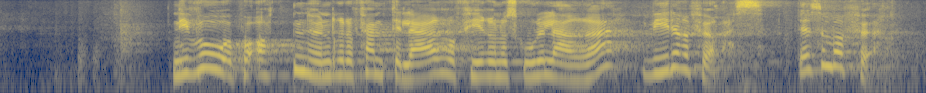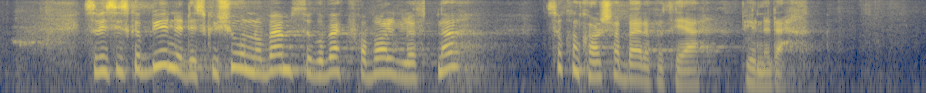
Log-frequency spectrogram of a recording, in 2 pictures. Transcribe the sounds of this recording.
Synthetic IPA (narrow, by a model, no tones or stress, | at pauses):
nɪʋoːəpʰɔʔɑt̪n̩hʉnd̪ʁəd̪ɔfɛmt̪ɪlæːʁəɾəɔfiːʁəhʉnd̪əskuːləlæːʁəʁəʋiːd̪əʁəføːʁə̰s | d̪̥ɛsɔmʋɑfø̰ːʁ | sɔʋɪsʋɪskɑlbjʏnːəd̪ɪskʉʂuːnn̩ɔmʋɛmsɔmɡoːɾʋɛkːfʁɑʋɑlɡlœft̪n̩ə | sɔkʰɑnkʰɑnʃəɑːbæɪd̪əpʰɔt̪ʰeːb̥əjʏnːəd̪æ̰ːʁ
